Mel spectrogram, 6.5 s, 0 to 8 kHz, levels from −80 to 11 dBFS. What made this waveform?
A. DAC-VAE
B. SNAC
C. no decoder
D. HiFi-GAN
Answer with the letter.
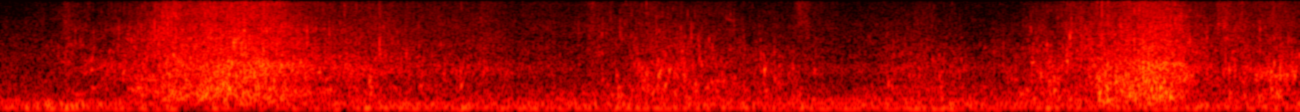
C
